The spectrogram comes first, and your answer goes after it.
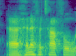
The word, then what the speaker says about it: Hnefatafl: as the Viking game hen effort offal is how I like to call it from snow spelling and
